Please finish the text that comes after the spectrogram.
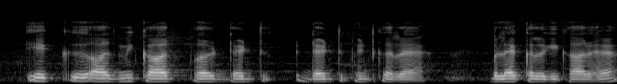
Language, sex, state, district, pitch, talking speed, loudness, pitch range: Hindi, male, Uttar Pradesh, Etah, 135 Hz, 145 wpm, -26 LUFS, 125-140 Hz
